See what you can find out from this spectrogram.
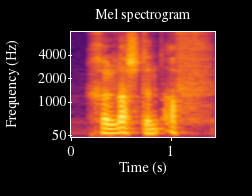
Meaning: inflection of afgelasten: 1. plural present indicative 2. plural present subjunctive
- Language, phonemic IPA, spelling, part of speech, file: Dutch, /ɣəˈlɑstə(n) ˈɑf/, gelasten af, verb, Nl-gelasten af.ogg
